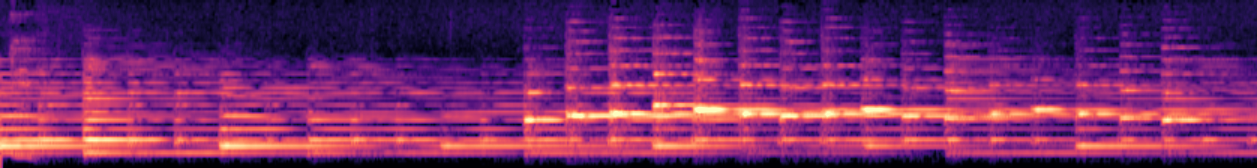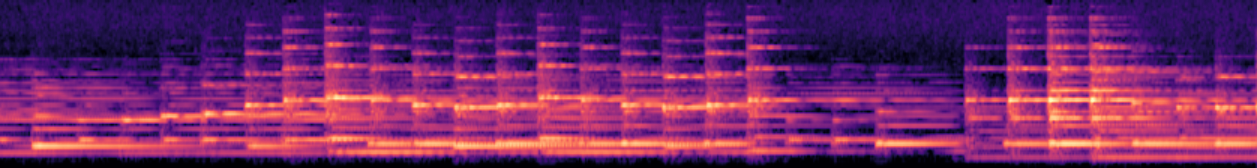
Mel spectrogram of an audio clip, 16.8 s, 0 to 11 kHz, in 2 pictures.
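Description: Grand piano playing a theme in 5/8 time, the same rhythmic figure repeating over and over without a regular harmonic cycle. Higher notes join about three and a half seconds in, and a lower bass line enters near the end.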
